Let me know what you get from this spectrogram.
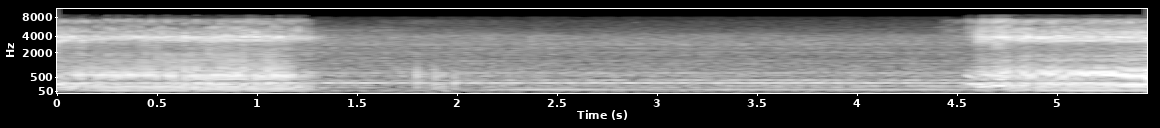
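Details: A sleeping bulldog snores, a rattling raspy breath at the start and another at the end, with a long quiet pause between them.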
